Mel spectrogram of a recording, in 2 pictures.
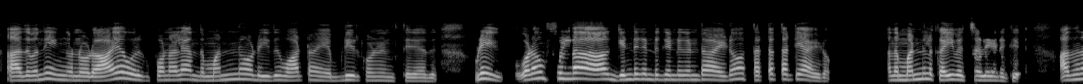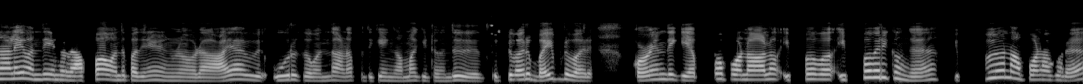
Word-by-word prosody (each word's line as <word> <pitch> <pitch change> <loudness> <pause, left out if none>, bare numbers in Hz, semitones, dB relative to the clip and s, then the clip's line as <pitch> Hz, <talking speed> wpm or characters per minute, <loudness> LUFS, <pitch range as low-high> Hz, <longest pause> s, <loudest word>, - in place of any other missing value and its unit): அது 190 +1 +2
வந்து 235 +6 -2
எங்கனோட 195 -4 -1
ஆயா 255 +8 +3
ஊருக்கு 205 -6 -2
போனாலே, 205 +2 0
அந்த 195 -2 -6
மண்ணோட 230 +3 -2
இது, 205 +2 -3
வாட்டம் 195 +2 -2
எப்டி 185 +5 -2
இருக்கும்னு 185 -2 -7
எனக்கு 170 -3 -13
தெரியாது. 160 -1 -5 0.4
அப்டியே 265 0 +3 0.3
உடம்பு 265 +5 +3
ஃபுல்லா 270 -1 +4 0.4
கெண்டு 235 +3 +1
கெண்டு 230 -2 -3
கெண்டு 215 0 -2
கெண்டா 215 +1 -1
ஆயிடும். 225 +6 -1
தட்ட 200 - -6 0.2
தட்டயா 235 -1 0
ஆயிடும். 160 -2 -7 0.6
அந்த 200 - +1
மண்ணுல 245 +4 +2
கை 205 - +5
வச்சாலே 195 -1 -2
எனுக்கு. 175 - -5 0.5
அதனாலேயே 255 +5 +3
வந்து 235 +1 -2
என்னோட 210 -3 -1
அப்பா 240 0 +4
வந்து 210 -1 -4
பாத்தீங்கன்னா, 195 +1 -2
எங்களோட 170 -2 -5 0.2
ஆயா 230 +5 +2
வ்வு 190 - -3 0.2
ஊருக்கு 210 -4 -1
வந்து 180 +3 -5
அனுப்புறதுக்கே 180 0 -7
எங்க 170 -1 -7
அம்மாகிட்ட 180 -2 -6
வந்து 195 +5 0 0.3
திட்டுவாரு, 225 +6 +1
பயப்படுவாரு. 205 -7 0 0.5
கொழந்தைக்கு 220 +1 +2
எப்போ 255 0 -1
போனாலும். 225 +1 +4
இப்ப 245 -6 -1
வ 235 - +3 0.2
இப்போ 315 +9 -2
வரைக்கும் 290 -8 +1
இருக்குங்க. 180 - -2 0.7
இப்போயும் 315 +3 +2
நான் 255 -6 +3
போனா 220 -1 +2
கூட, 190 -3 -4
210 Hz, 165 wpm, -23 LUFS, 185-235 Hz, 0.7 s, கை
